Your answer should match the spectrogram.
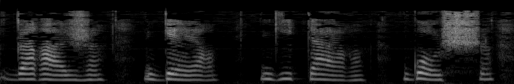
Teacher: es una velar sonora que se pronuncia en la parte alta del velo del paladar, y oclusiva porque se cierran los órganos al pronunciarlo · esa oclusiva velar sonora en la que estamos impidiendo la salida del aire, eso se llama oclusiva, cerrando y pronunciando en la parte de arriba y de atrás del paladar.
